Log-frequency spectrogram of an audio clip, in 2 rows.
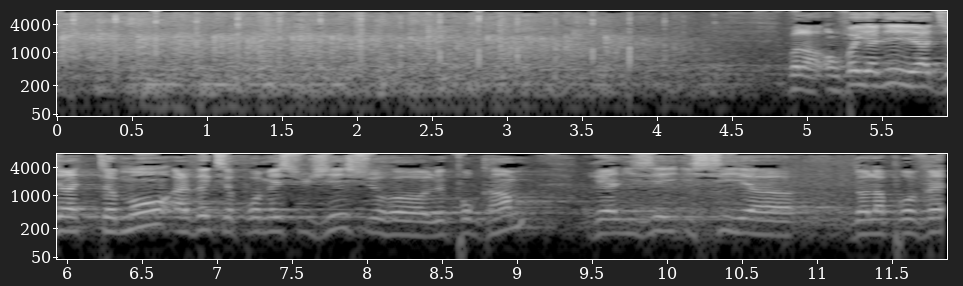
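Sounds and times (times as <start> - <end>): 
audience applause: 0.0 - 4.5
speech: 4.9 - 11.8.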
